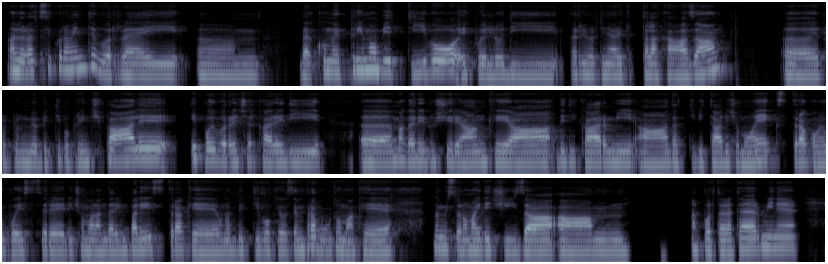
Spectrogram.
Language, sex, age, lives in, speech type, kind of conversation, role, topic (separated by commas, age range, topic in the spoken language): Italian, female, 20-24, Italy, conversation, advice, user, Gestione del tempo e procrastinazione costante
